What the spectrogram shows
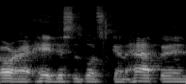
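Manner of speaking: whispered delivery. Retelling strategizing with the other American at dawn: retelling a whisper. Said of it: "just whispering".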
